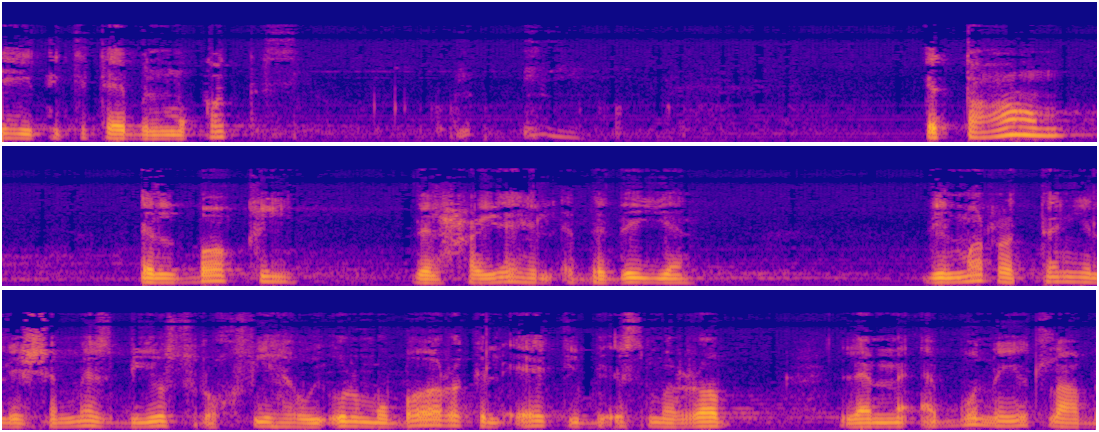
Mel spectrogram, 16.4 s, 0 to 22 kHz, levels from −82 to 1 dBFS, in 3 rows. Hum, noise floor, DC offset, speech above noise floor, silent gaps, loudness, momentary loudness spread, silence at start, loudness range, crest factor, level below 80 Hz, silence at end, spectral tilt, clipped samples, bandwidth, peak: none; -53 dBFS; under 0.1%; 32 dB; none; -22 LUFS; 19 LU; 0 s; 6 LU; 22 dB; -56 dBFS; 0 s; -6 dB/octave; under 0.1%; 11.5 kHz; -2 dBFS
